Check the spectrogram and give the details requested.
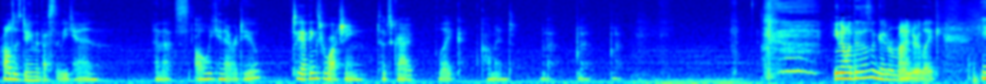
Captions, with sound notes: We're all just doing the best that we can, and that's all we can ever do. So, yeah, thanks for watching. Subscribe. Like, comment. Bleh, bleh, bleh. (laughs) You know what? This is a good reminder,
